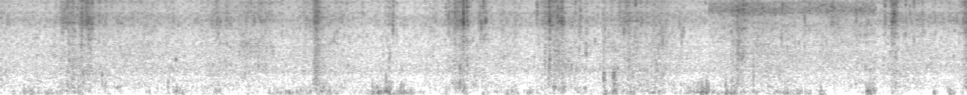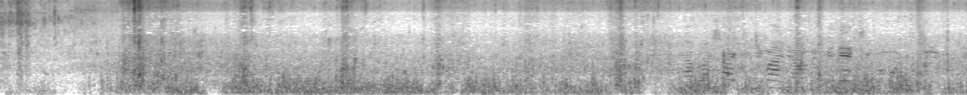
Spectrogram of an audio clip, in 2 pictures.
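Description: River water rushing and splashing against an inflatable raft on a fast mountain river, with wind noise on the microphone. About eleven seconds in it turns much louder and stays loud.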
